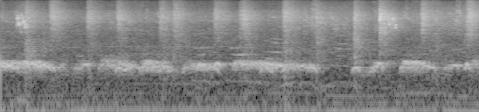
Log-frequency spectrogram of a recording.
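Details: A spotted dove in a Ba Vi dove garden, northern Vietnam, coos steadily in low hollow phrases, overlaid by rapid rhythmic high chirping from small birds nearby.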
